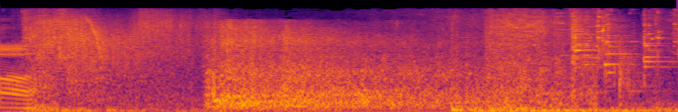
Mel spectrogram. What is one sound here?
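Thunder crashes and rumbles.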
